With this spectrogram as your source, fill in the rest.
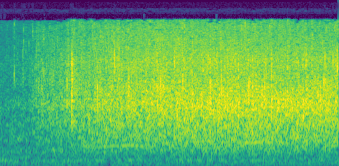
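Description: A church congregation at a healing service breaks into applause, the clapping rising within the first second into a dense, steady wash of many hands that holds at full strength to the end.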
